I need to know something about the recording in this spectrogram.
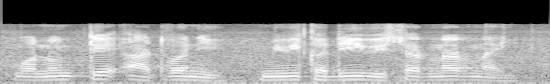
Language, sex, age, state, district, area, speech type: Marathi, male, 18-30, Maharashtra, Nagpur, urban, spontaneous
